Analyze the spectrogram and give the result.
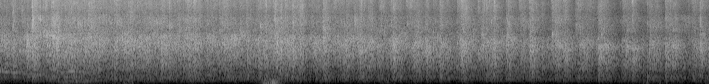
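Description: A crowd applauds steadily for two newly hired staff members being introduced on stage, many hands clapping in a dense, continuous patter that holds its level for the whole stretch before thinning slightly at the end.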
